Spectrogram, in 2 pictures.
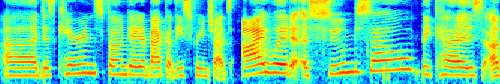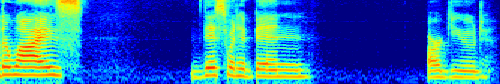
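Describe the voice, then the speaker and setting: A woman's voice: on the high side, takes it slowly, smooth, no room sound, studio quality. A woman with a Boston accent hosting a live trial commentary stream, chatting wryly and reading out viewer comments. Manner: chatty, wry, rambling asides.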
